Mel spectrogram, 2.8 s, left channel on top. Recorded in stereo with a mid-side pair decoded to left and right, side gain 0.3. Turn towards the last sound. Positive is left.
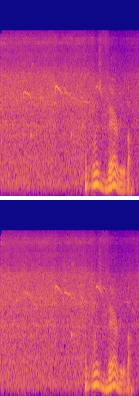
turn(degrees=25)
